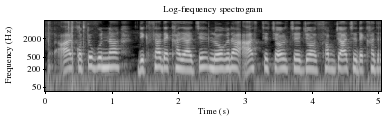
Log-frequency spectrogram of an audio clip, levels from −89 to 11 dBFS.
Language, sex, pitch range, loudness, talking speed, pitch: Bengali, female, 205-225 Hz, -16 LUFS, 155 wpm, 215 Hz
